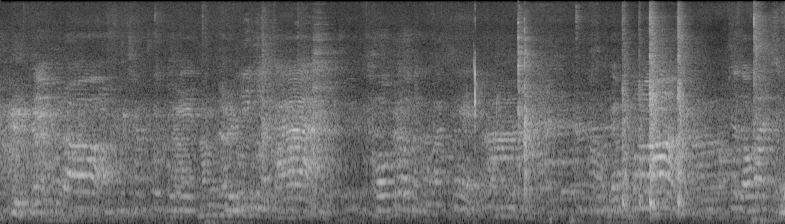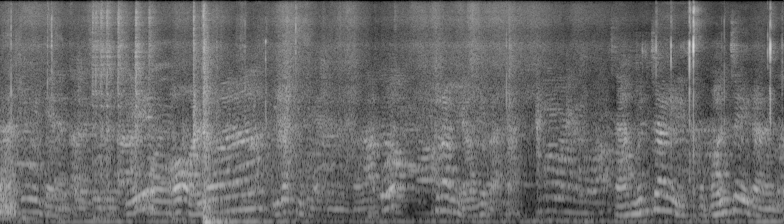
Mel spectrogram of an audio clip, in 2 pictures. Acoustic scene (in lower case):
crowded indoor space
